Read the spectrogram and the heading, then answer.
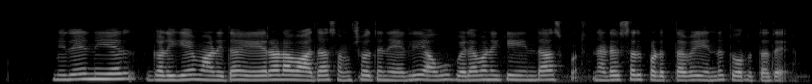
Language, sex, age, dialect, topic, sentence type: Kannada, female, 31-35, Coastal/Dakshin, banking, statement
